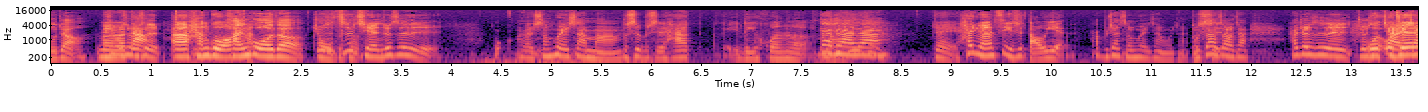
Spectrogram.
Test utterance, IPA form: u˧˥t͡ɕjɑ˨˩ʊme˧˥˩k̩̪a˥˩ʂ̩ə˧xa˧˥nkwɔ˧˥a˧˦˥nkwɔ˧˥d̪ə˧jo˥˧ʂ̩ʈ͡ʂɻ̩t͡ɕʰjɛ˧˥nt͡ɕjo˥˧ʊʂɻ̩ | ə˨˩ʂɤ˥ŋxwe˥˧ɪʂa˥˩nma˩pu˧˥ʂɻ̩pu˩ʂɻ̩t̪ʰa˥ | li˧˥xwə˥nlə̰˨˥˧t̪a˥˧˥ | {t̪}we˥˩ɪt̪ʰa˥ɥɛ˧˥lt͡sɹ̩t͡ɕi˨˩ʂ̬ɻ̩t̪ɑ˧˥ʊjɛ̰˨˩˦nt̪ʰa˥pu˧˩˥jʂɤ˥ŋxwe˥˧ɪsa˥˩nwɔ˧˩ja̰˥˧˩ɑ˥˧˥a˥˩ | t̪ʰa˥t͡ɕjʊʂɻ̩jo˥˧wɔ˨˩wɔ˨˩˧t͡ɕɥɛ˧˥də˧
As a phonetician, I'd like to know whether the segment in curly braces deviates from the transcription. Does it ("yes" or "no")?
no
